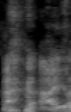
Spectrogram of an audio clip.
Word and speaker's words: Aiel: That's one word, that man. – Aiel. How do you say it? Aiel. – What did I say? – Aiel. You made it two words. – Ah, all right. I put a gap in. Yeah. But I pronounced it right. Just I left a gap.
